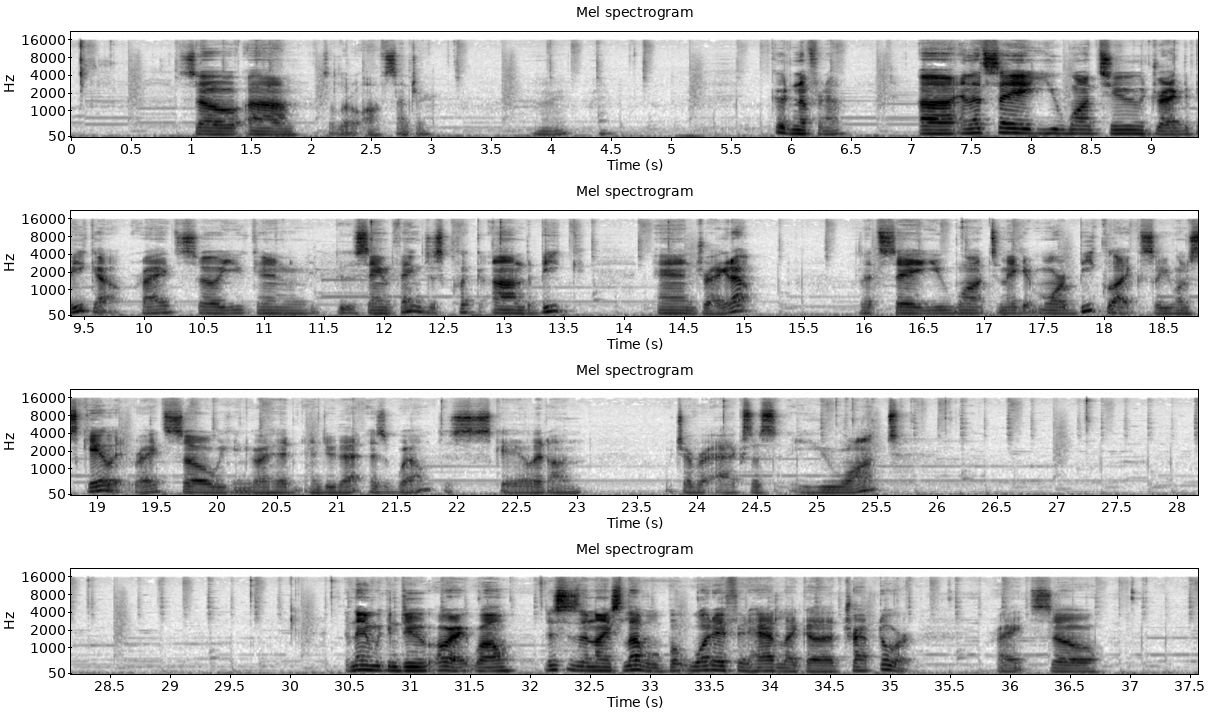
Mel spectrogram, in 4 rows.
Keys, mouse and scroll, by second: 0.4-7.2 typing, 9.4-10.6 typing, 11.8 typing, 19.9 typing, 21.6-22.3 typing, 25.0-27.1 typing, 26.0 right click, 29.2 typing, 30.2-31.6 typing, 30.2 right click, 33.2-33.6 typing, 36.0-37.5 typing.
